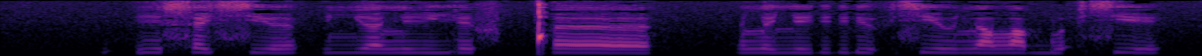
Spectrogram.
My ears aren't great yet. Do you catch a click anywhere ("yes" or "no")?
yes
